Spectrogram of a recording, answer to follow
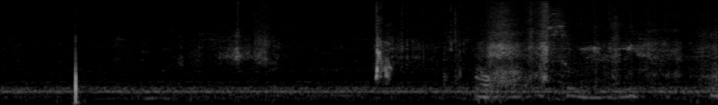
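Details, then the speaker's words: Two sharp, brief hiccups about two seconds apart from a baby attached to a tube, over a steady equipment hum with faint soft sounds. "has the hiccups."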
